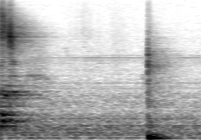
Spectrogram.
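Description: Quiet room tone, broken about one and a half seconds in by a single short knock with a low thud, the sound of a hand set down on a stone kitchen countertop.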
